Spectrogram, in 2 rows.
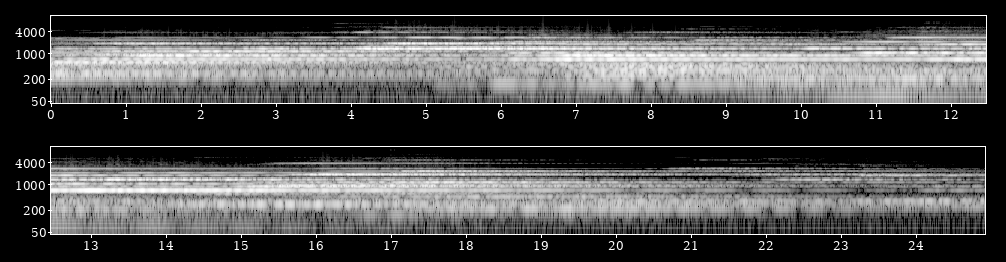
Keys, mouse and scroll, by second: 0.7-1.0 scroll up 3, 1.0 shift+middle click, 1.2-1.6 scroll down 2, 1.6 ctrl+s, 2.2-2.8 middle drag, 2.8 scroll up 1, 2.9 ctrl+s, 3.0-3.9 middle drag, 3.9 ctrl+s, 4.5 scroll down 2, 4.7-7.7 middle drag, 8.9 ctrl+s, 9.2-12.2 middle drag, 15.4-15.9 middle drag, 15.9-16.5 scroll up 4, 16.5-16.9 middle drag, 16.9-17.5 scroll down 2, 17.5 s, 18.2 ctrl+a, 19.0-19.4 middle drag, 19.4 Tab, 19.6-20.7 middle drag, 20.7 click, 21.5 k, 22.0 l, 22.2-23.4 middle drag, 23.4 g, 24.5 middle click, 24.8 ctrl+z.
